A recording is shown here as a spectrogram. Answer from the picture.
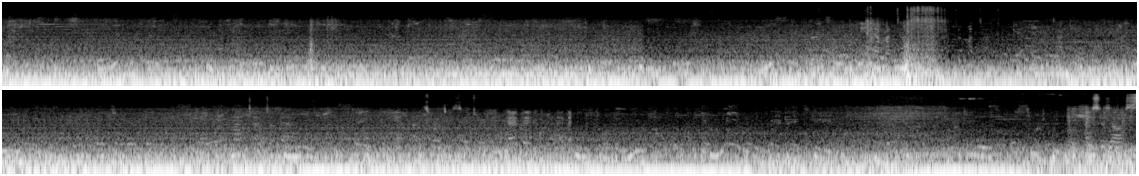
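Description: Steady engine and road rumble inside a moving passenger minibus, heard from the cabin, with music and voices playing over it.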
